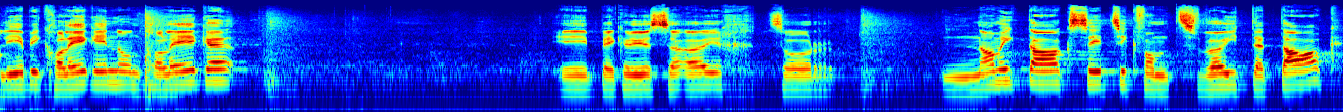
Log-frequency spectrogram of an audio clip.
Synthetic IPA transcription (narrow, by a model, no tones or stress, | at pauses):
liəbikʰɔleːɡɪnəʊnt̚kʰɔleːɡə | ɪb̥eɡɾyːsəœʏχt͡sʊɾ | nɑmɪtɑːksɪt͡sɪkfɔmt͡svœʏtətɑːk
